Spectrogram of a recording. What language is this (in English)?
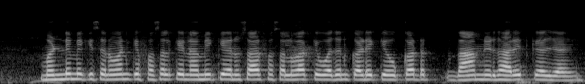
Magahi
